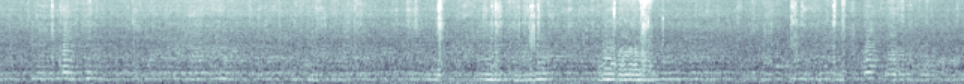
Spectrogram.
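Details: Honey bees busy in an opened hive on a fine, sunny day, microphone inside the hive; constant low drone with bees occasionally buzzing louder in short bursts around three and four seconds, plus soft tapping clicks.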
